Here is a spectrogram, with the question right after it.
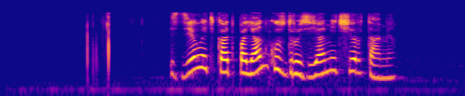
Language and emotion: Russian, neutral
